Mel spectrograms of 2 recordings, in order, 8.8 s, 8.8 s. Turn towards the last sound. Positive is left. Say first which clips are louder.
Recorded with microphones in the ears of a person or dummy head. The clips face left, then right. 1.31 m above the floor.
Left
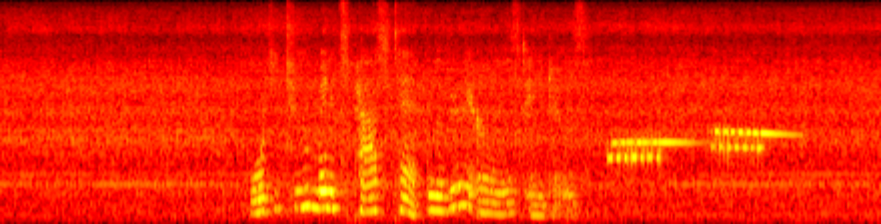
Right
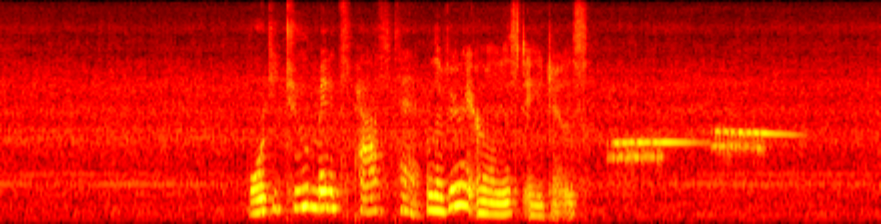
# left 6 dB
turn(degrees=65)  # may be behind; listen again after turning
